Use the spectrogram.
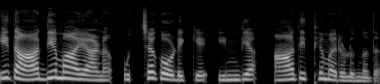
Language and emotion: Malayalam, neutral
